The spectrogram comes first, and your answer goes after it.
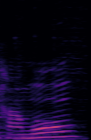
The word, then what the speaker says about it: jamón: Recuerda que las palabras agudas son aquellas que tienen el acento prosódico en la última sílaba, como es el caso de jamón, perdiz.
